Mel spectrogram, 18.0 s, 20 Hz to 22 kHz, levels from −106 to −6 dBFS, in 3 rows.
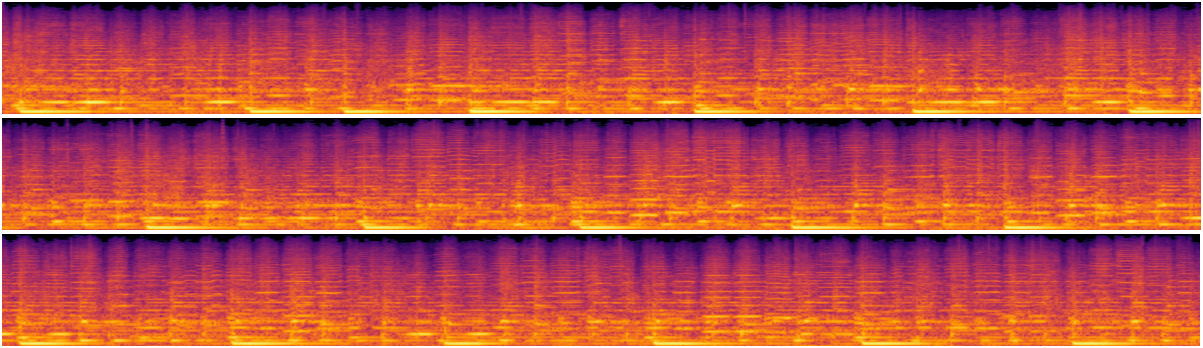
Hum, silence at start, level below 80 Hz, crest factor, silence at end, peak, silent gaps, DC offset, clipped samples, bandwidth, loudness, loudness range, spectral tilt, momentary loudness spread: none; 0 s; -42 dBFS; 14 dB; 0 s; -2 dBFS; none; under 0.1%; under 0.1%; 13 kHz; -18 LUFS; 2 LU; -6.5 dB/octave; 7 LU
